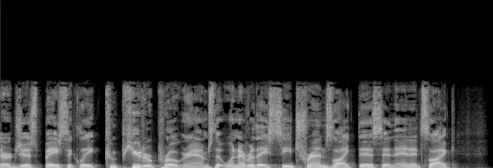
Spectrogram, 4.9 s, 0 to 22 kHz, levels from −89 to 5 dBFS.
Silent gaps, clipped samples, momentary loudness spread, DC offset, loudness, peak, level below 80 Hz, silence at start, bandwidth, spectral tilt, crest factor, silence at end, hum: none; under 0.1%; 4 LU; under 0.1%; -18 LUFS; -2 dBFS; -34 dBFS; 0 s; 11.5 kHz; -4.5 dB/octave; 16 dB; 0.45 s; none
